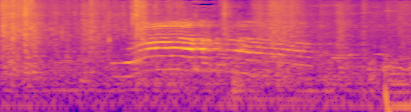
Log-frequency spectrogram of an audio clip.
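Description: Paper gift wrapping rustling and tearing, then, about a second and a half in, a young child's long, high-pitched squeal that rises and falls.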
